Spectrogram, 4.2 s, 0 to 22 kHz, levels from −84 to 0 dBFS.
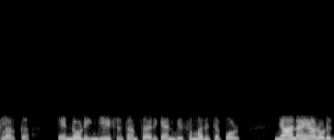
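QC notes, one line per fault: throughout, G.729 codec: the speech is band-limited to roughly 200 Hz to 3.4 kHz, so it sounds thin and boxy with no air on top. The codec damage is plainly audible. Voices come out slightly rough and synthetic, because each 10 ms frame is rebuilt from a vocal tract filter, a pitch guess and a few pulses rather than the actual waveform. It fits an 8 kbit/s G.729A stream.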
